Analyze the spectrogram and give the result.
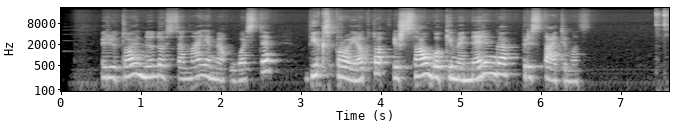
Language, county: Lithuanian, Utena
